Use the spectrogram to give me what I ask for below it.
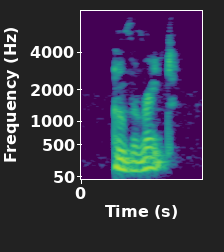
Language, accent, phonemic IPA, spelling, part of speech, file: English, Southern England, /ˌəʊvəˈɹeɪt/, overrate, verb / noun, LL-Q1860 (eng)-overrate.wav
- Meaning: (verb) 1. To esteem too highly; to give greater praise than due 2. To overstate or overestimate in amount, extent, degree, etc; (noun) An excessive estimate or rate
